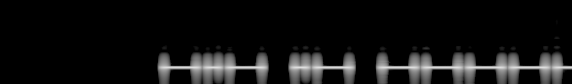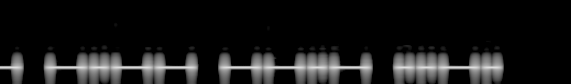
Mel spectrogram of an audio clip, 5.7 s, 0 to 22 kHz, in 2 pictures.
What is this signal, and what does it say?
Morse code, heard as a keyed tone, about 22 wpm, 700 Hz. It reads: KA0YQF
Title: USA Call Signs Repeated 2x 22wpm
